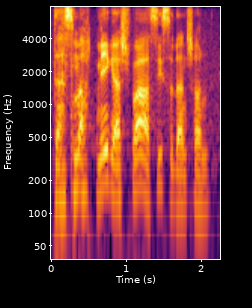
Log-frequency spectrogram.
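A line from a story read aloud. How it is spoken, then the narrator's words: Laughing. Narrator (German): lachte Fiona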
